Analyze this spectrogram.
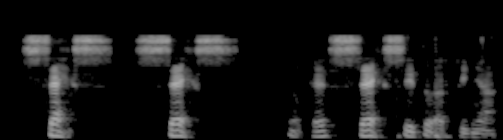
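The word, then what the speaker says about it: sechs: CH itu mirip dibaca seperti K tetapi halus. Seks.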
